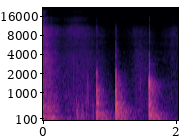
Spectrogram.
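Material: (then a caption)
Render. Three knocks on the render of an old château's brick wall, beside hollow brick that rang, sound quite dull with almost no ring, showing that the render no longer rings at this spot. The verdict is by ear only.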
